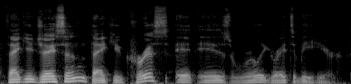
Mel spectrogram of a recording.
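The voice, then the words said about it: Polished radio announcer voice. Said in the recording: “Putting on the radio voice.”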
